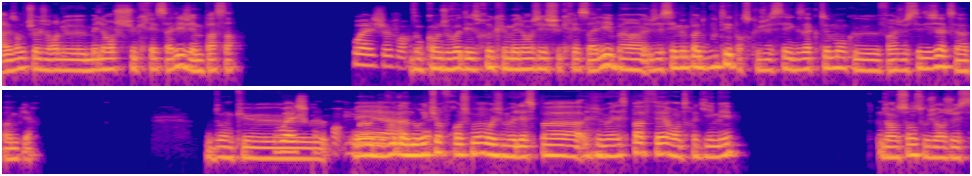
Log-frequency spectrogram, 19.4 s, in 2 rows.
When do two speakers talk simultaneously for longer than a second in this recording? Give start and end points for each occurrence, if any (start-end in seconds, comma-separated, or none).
12.4-14.0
